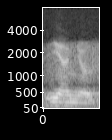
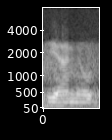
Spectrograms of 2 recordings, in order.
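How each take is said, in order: Both takes have the same delivery.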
